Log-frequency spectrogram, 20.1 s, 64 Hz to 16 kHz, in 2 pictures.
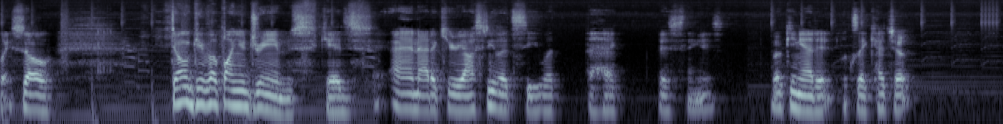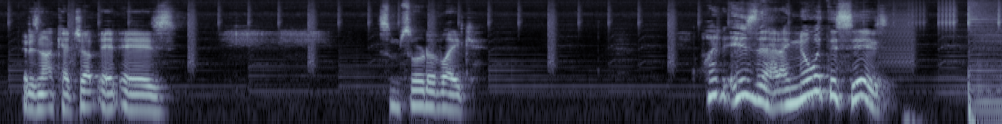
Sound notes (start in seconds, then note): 12.2 sniffs; 19.8 upbeat music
